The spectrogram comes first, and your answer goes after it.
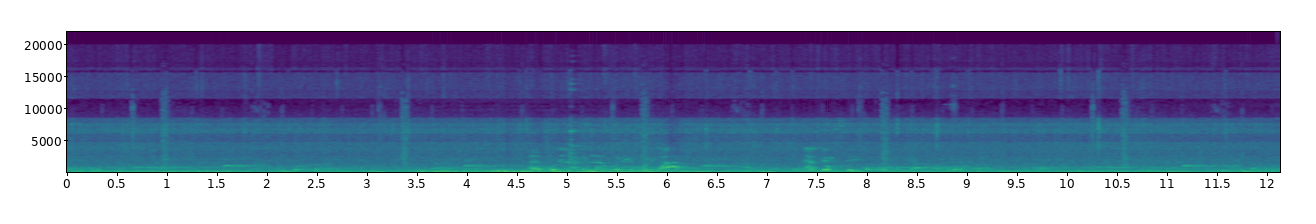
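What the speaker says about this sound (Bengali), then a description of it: "ভয়ানক বৃষ্টি" Steady heavy rain drums on a tin roof in rural Bengal, with occasional sharp patters and a voice speaking briefly over it.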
